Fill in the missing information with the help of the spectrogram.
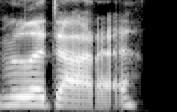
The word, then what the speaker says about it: Muladhara: Let me see if I can say this right. Muladhara. – That's very close. Muladhara. – Muladhara.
